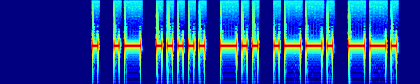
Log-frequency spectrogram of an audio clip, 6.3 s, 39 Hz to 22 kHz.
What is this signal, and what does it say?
Morse code, heard as a keyed tone, about 15 wpm, 700 Hz. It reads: EA5DPG
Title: DXCC-100 Call Signs - 6 Characters - 15wpm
